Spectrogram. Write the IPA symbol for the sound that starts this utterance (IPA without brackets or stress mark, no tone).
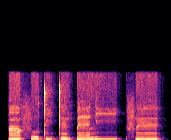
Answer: ã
